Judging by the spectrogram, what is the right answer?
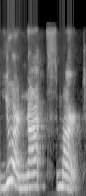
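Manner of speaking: loud, slow, mean, cutting, unkind tone. Reading a card aloud to show how words can sound, in an unkind tone. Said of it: "Did you hear the way I said that? That didn't sound very kind".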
